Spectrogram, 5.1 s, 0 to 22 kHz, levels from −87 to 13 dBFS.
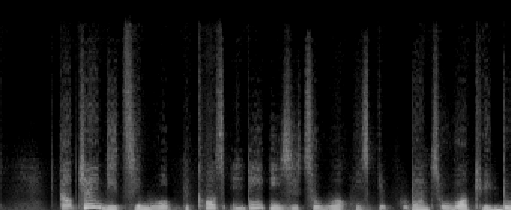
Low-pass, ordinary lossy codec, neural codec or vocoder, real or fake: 19.8 kHz; none; codec, 44.1 kHz, 0.9 kbps, DAC; fake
